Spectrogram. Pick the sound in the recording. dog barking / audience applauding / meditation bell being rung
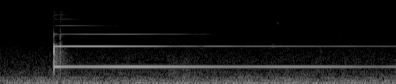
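meditation bell being rung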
